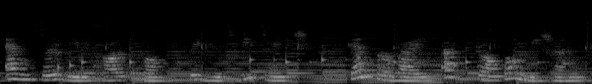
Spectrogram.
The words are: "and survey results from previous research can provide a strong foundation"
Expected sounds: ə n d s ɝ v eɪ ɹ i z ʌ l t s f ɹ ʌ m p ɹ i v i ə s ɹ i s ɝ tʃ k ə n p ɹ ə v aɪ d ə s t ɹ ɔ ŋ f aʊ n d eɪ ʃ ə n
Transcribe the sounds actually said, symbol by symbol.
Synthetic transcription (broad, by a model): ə n s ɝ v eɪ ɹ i s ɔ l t f ɹ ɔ m p ɹ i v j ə s ɹ i s ɝ tʃ k ə n p ɹ ə v aɪ d ə s t ɹ ɔ ŋ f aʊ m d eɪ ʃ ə n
